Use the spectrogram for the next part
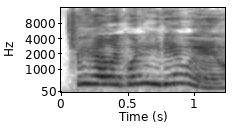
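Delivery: high, loud, playfully fed up; mock exasperation. Vlogger scolding Tree Hut over a missing product, mock exasperated. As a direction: scold the brand like a let-down fan.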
